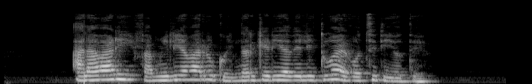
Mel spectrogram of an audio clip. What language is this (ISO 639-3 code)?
eus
